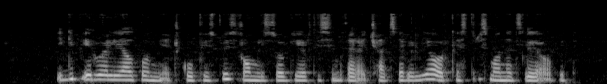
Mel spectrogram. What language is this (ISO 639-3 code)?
kat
